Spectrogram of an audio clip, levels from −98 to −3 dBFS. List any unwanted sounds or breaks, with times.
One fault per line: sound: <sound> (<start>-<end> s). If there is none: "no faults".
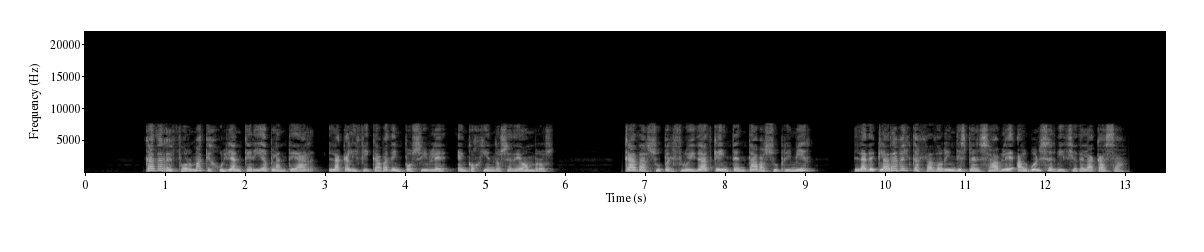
no faults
